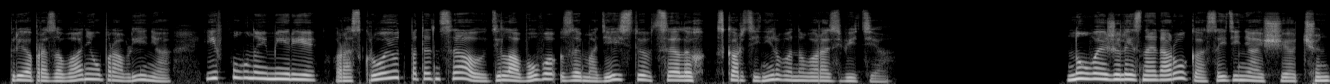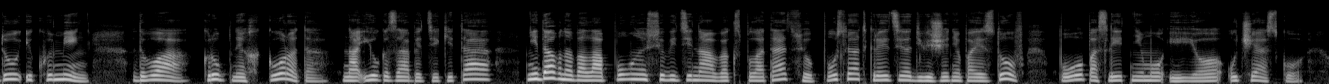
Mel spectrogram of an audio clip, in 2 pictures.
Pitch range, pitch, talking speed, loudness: 175-230 Hz, 195 Hz, 95 wpm, -21 LUFS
